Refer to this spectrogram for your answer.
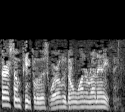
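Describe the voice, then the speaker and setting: A man introducing a drama as host in scripted vintage radio style, measured and musing. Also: mid-range voice, expressive. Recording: tinny, noisy vintage radio recording.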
